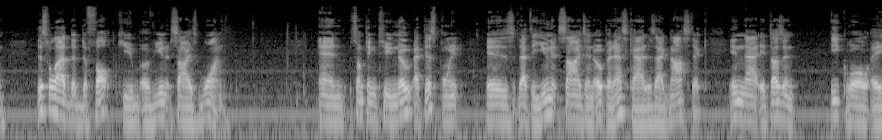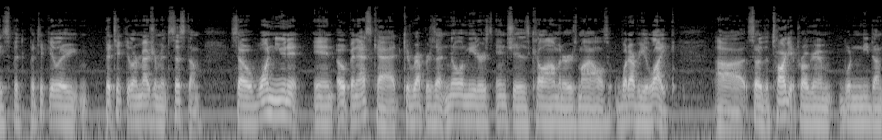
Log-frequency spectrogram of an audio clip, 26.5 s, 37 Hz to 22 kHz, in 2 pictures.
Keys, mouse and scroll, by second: 1.0 click, 1.6-3.5 middle drag, 3.5-4.1 scroll up 3, 5.0-6.2 shift+right drag, 6.4-7.0 scroll up 2, 7.2 right click, 8.0 scroll up 1.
